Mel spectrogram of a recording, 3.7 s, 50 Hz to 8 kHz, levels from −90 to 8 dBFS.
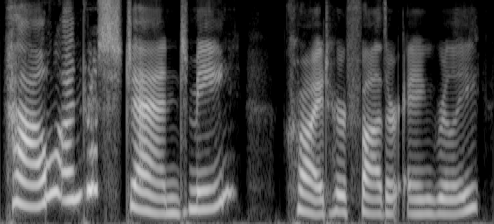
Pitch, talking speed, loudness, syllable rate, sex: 270 Hz, 115 wpm, -17 LUFS, 4.0 syllables/s, female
